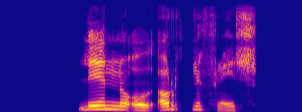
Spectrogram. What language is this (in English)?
Icelandic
